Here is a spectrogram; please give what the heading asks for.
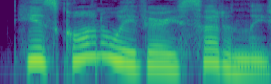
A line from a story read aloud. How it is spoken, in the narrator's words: she said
